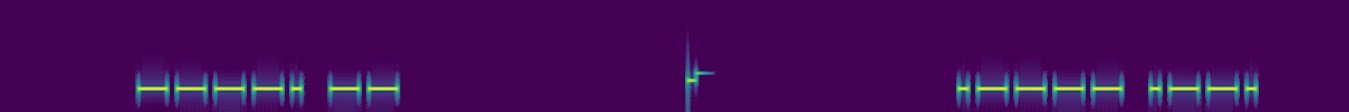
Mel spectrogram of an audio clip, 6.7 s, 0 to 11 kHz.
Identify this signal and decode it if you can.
Morse code, heard as a keyed tone, about 25 wpm, 700 Hz. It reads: 9 M 1 P
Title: Single-Letter Single-Number 25wpm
